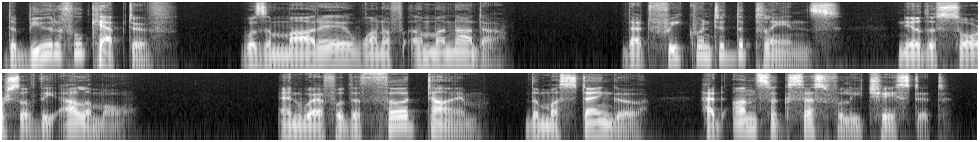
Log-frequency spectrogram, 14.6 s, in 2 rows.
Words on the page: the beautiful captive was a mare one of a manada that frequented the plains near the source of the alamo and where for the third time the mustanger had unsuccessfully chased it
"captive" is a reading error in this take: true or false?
false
